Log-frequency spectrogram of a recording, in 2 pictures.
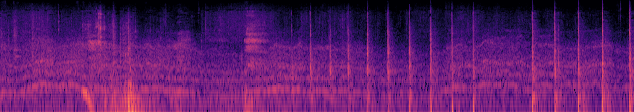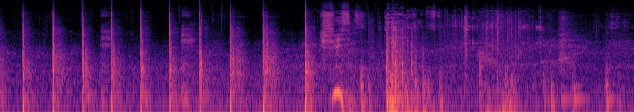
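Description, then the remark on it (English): A long run of steady hammer blows driving nails into two pieces of wooden board to fix something busted, dozens of sharp knocks in quick rhythm, with voices and background sound murmuring underneath. “Give me another piece of wood. Yeah, I need a nail.”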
